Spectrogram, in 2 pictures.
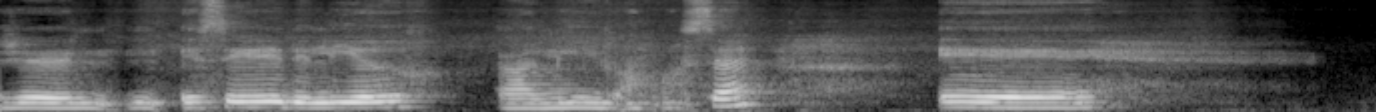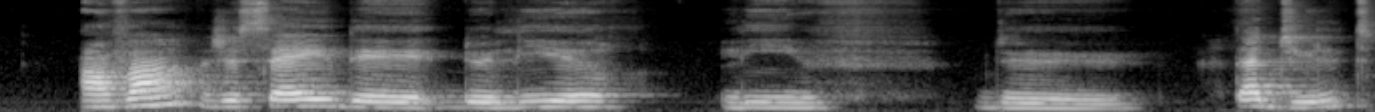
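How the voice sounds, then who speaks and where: A woman with a non-native accent, fairly low in pitch, speaking very slowly with fairly even intonation and long, frequent pauses. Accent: non-native French learner. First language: not French (speaking French). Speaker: language learner vlogger. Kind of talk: casual vlog talk. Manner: halting, many restarts and fillers.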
